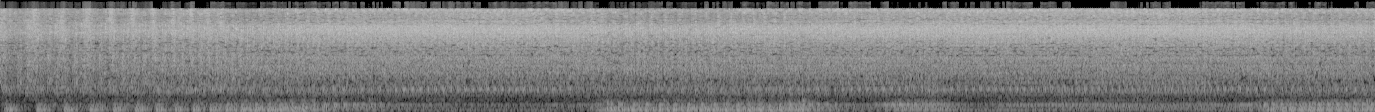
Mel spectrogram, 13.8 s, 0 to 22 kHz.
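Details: 2013 Honda Pilot J35 V6 with bent valves after jumped timing belt; uneven stumbling idle with irregular chuffs and hiss, struggling to stay running, possibly flooded cylinders, no compression. Rough idle.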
